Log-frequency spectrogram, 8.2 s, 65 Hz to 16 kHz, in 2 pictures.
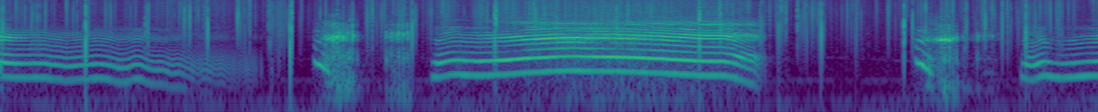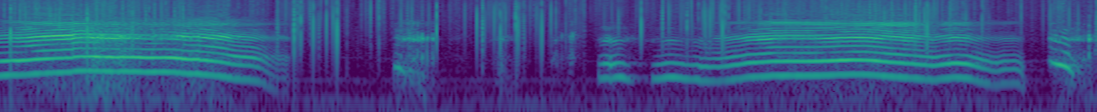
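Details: Archival 78 rpm sound-effects record of an infant's irritated cry: long, strained wails with brief gasping breaths between, roughly two cries every five seconds.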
